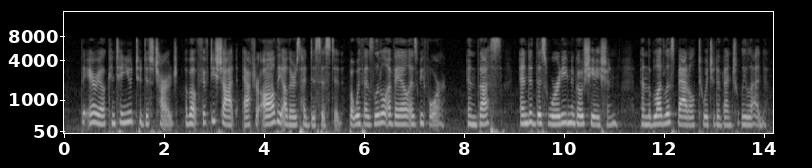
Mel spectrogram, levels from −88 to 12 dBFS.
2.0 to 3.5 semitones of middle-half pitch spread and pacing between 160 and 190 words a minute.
No: narrow, 2.4 semitones; average, 150 wpm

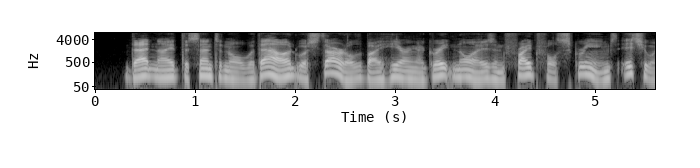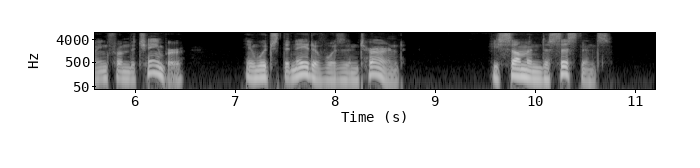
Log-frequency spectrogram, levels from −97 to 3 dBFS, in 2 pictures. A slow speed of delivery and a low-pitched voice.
No: average, 150 wpm; low, 115 Hz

